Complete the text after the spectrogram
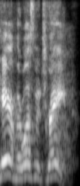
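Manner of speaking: very high, loud hollered call. Retelling friends' reply after the near miss: retelling hollering. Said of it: "they're all hollering".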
